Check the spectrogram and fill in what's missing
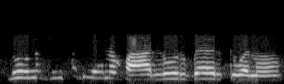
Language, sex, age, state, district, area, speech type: Tamil, female, 60+, Tamil Nadu, Vellore, urban, conversation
